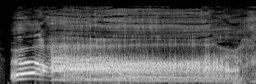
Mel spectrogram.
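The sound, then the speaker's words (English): A person imitates a bear's roaring yawn: a loud, drawn-out growling vocalization that starts with a rising groan and holds for about two seconds before trailing off. “And that's how a bear yawns, you know, it's kind of like a roar.”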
